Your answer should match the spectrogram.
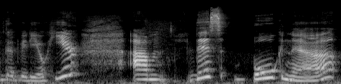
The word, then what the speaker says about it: Bogner: video here um this bogner or as americans would say bagner which is not how you pronounce it but that's fine bogna turtleneck sweater it was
